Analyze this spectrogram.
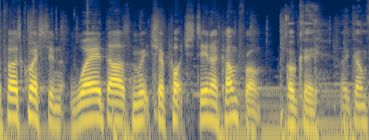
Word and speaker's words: Pochettino: No, so easy. Pochettino. There we go. Yes, Pochettino. Easy. And it's Italian name. Yeah. Of course, in Italia, it's Pochettino. I like more Pochettino.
